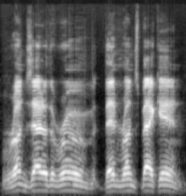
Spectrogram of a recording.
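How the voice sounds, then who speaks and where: Low male voice reading script directions, plain and steady. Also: slow pace. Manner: flat stage directions, occasional self-corrections. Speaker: stage-direction reader.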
